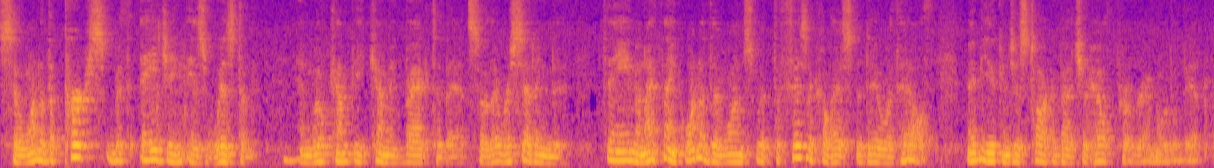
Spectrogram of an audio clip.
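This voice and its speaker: Over noticeable background noise and audible room echo, a man speaks at a fairly quick pace with ordinary pitch variation. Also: medium pitch for a man. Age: 70s. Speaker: co-host discussing aging. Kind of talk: casual chat.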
